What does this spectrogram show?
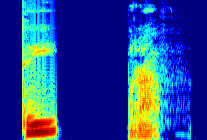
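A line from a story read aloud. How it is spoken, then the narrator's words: Turning serious, repeating. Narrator (Russian): Лицо его медленно становилось серьезным, и он повторил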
